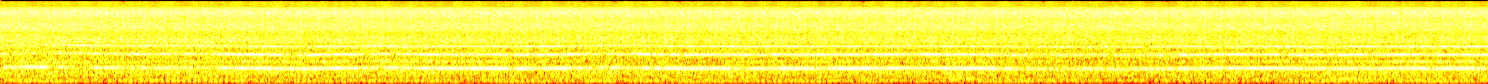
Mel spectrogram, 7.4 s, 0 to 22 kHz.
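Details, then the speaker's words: 2008 Ford Focus 1.8 petrol that lost electrical power and died, jump-started; charge and voltage-drop checks fine: steady constant-pitch high whine over idling engine from engine bay, suspected alternator. "however there is a port a whining noise coming from the engine bay sounds like it's the alternator"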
